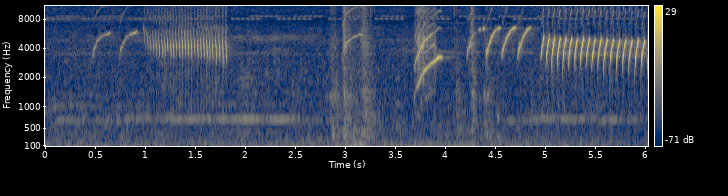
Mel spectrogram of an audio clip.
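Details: Canary lure song for prompting other canaries to sing: scattered falling chirps, a buzzy trill, a brief noisy burst, then rising whistled sweeps and a fast, loud, ringing trill at the end, with gaps of near silence.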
